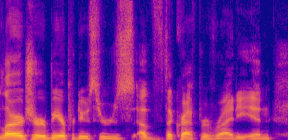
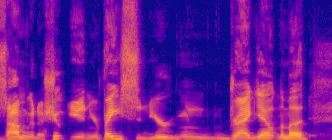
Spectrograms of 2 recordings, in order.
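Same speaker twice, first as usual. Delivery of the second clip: put-on Texas accent. Comparing regional accents, giving an example in a Texas accent. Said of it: "like a Texas".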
